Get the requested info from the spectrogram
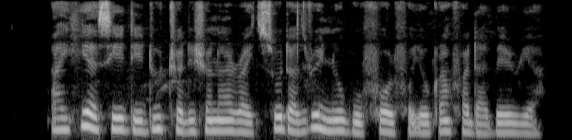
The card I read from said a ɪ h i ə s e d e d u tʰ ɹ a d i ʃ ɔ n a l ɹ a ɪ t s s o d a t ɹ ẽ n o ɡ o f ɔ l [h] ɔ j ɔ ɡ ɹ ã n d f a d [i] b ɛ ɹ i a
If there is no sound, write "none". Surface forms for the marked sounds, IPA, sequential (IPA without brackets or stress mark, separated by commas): f, a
